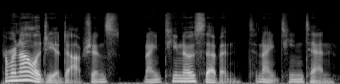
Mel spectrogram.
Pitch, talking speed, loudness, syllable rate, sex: 115 Hz, 140 wpm, -19 LUFS, 6.1 syllables/s, male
